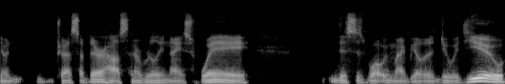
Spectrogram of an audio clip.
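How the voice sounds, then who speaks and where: A man's very deep, low voice with ordinary pitch variation, in a very clean recording with a silent background and a dry, close sound free of echo. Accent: American. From small-town US. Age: 20s. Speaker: software entrepreneur. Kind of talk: interview conversation.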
